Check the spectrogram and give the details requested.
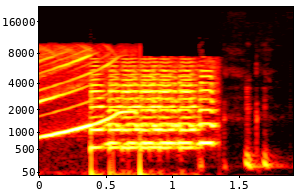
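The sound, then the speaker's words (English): A buzzy, nasal electronic duck quack from a sound button swoops upward, then holds a steady rasping tone for about a second before cutting off, followed by brief faint voices. “So he's being duck noise.”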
